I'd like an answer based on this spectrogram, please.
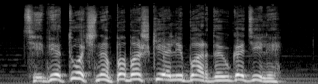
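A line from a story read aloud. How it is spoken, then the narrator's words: Spluttering shout. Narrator (Russian): кричал, брызгая слюной, седьмой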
